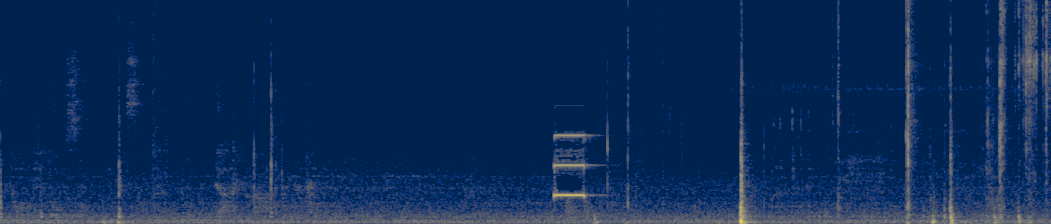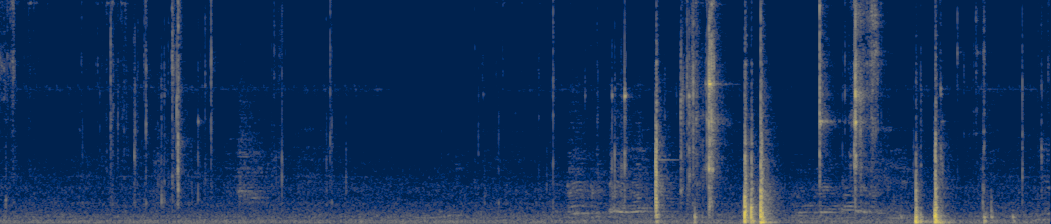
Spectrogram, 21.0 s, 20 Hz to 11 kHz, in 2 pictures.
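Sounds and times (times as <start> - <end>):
electronic timer beep: 5.6 - 6.1.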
